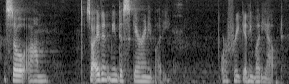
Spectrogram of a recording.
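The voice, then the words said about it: Strained, not fully recovered voice. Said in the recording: “my voice is still getting back to where it was... my throat just took a toll... my voice is not 100%”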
